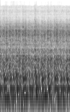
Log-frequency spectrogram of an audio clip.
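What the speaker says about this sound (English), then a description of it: "when they misfire, it creates this heavy rattling. It sounds like a rod knock." A misfiring Lexus Toyota hybrid engine runs rough while its transmission's planetary gear set rattles, a heavy, steady knocking drone heard close up, alone.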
